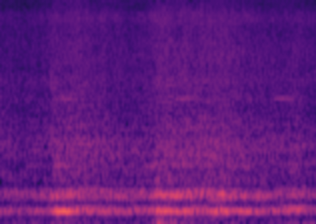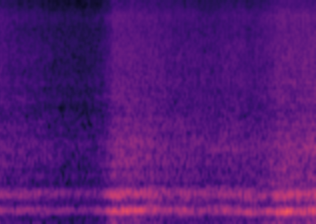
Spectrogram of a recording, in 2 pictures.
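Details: Swarming honey bees being hived make a thick, steady hum, a low droning tone with a bright overtone above, rising in loudness at the start and again after a short dip.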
